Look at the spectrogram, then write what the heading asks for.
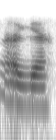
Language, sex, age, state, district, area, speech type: Odia, female, 18-30, Odisha, Balasore, rural, conversation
